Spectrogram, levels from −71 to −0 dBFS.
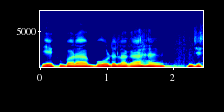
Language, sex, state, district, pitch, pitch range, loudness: Hindi, male, Bihar, Patna, 145 Hz, 130-160 Hz, -10 LUFS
